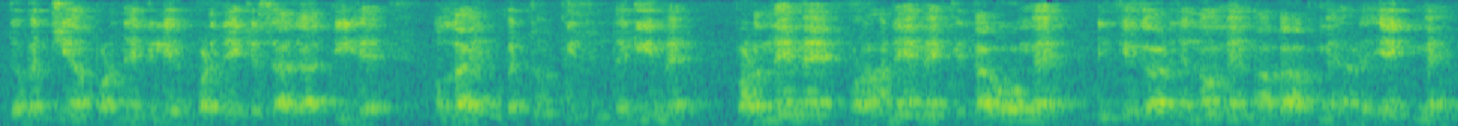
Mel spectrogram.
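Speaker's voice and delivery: low, steady dua recitation; prayer. Acted. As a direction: pray quietly and humbly over the gathering. Closing dua after lesson.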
